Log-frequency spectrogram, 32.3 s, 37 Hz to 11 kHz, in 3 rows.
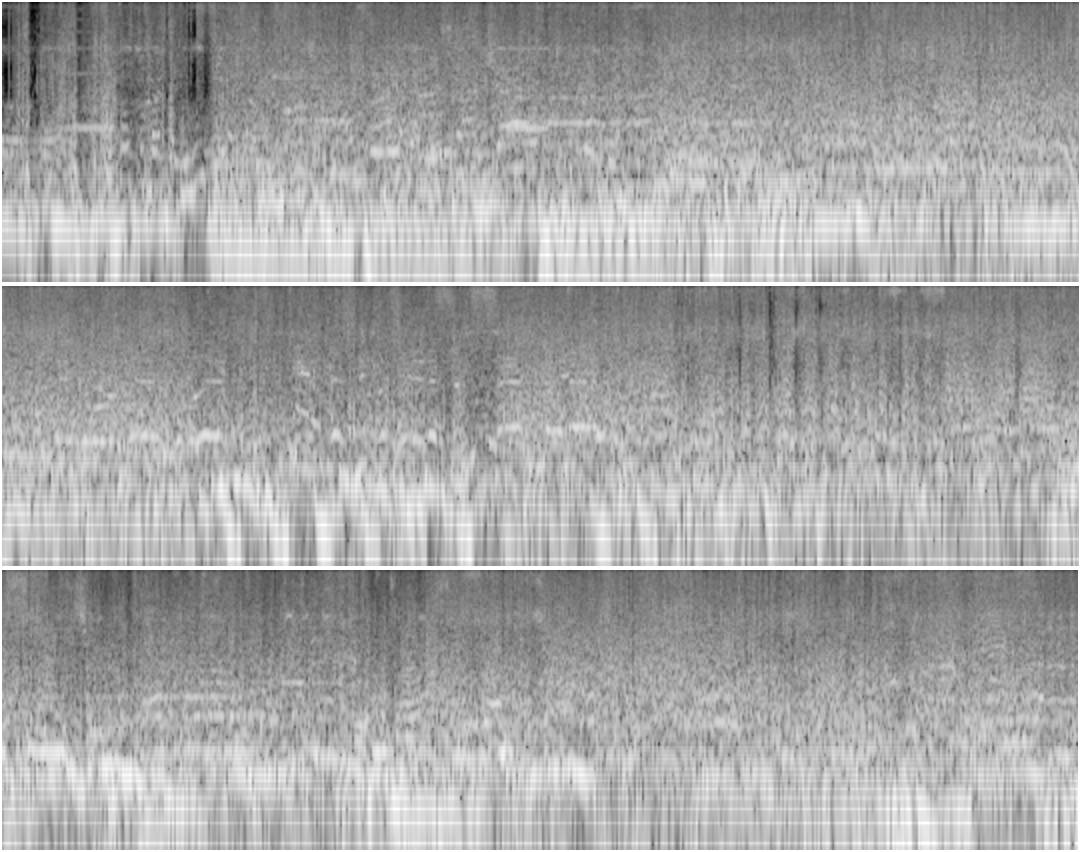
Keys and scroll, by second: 8.2 Page_Down, 17.4 Page_Down, 27.3 Page_Down.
